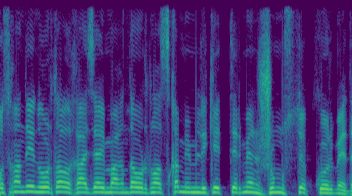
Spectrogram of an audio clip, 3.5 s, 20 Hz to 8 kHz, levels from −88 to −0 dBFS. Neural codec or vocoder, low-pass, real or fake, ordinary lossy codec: none; none; real; none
